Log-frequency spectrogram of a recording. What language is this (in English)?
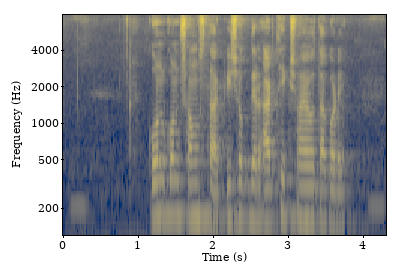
Bangla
